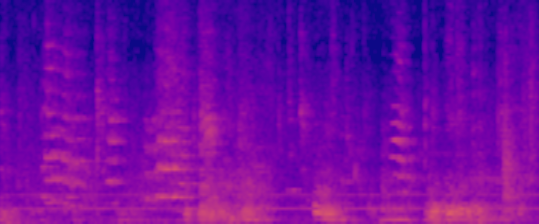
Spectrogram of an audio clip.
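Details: Puppies at play give high, thin whining squeals with stacked overtones, several short bursts rising and falling over a few seconds, with voices murmuring in the background.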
